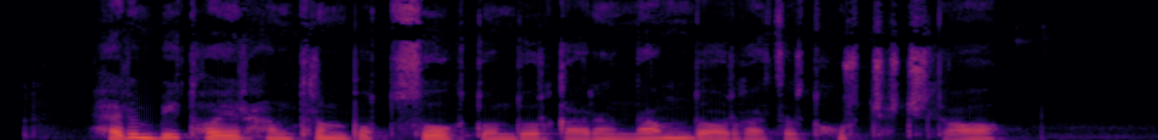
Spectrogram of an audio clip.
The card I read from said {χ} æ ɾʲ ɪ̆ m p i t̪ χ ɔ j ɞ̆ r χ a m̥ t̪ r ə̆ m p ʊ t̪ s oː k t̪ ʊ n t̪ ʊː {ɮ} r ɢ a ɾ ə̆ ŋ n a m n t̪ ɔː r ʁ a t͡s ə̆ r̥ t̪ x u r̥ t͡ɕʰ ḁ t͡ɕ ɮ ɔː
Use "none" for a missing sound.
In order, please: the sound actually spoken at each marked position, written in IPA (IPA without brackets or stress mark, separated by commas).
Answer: χ, none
